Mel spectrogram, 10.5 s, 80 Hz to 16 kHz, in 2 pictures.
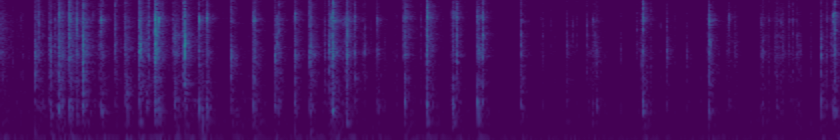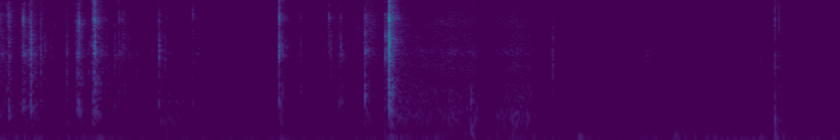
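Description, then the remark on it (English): Rapid clattering of someone typing a search for Section 230 on Trump's Twitter page on a computer keyboard, a dense burst of keystrokes that thins to scattered taps toward the end, over a steady low hum, with no one speaking. “Um, like let me let me do a search on on Trump's page.”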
